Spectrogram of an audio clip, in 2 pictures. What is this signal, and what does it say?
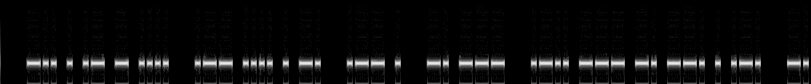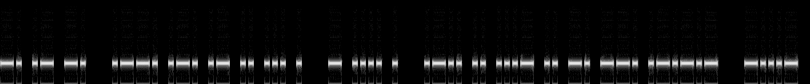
Morse code, heard as a keyed tone, about 30 wpm, 1000 Hz. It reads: DEATH WHEN WE NO LONGER CAN PRAISE THE LIVING. <BT>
